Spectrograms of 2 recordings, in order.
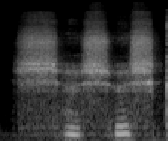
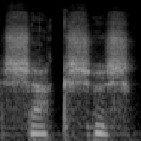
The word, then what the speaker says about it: shakshuka: It's like shashushka. Let me see. I'm also trying to watch where I'm going. Yeah, shakshuka. It's hard to say without mixing up the last 2 syllables.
